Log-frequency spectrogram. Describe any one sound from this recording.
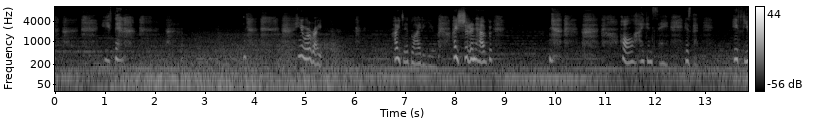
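A young woman speaks softly and tearfully, heard through a recording.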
